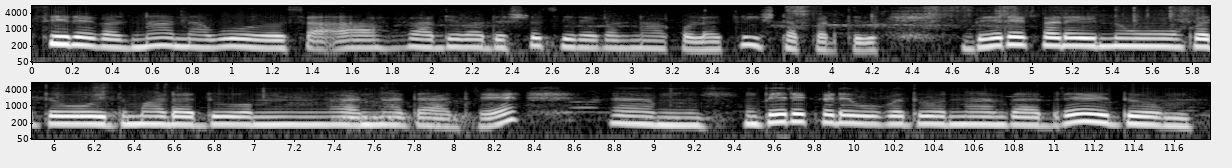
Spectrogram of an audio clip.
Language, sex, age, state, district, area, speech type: Kannada, female, 30-45, Karnataka, Mysore, rural, spontaneous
